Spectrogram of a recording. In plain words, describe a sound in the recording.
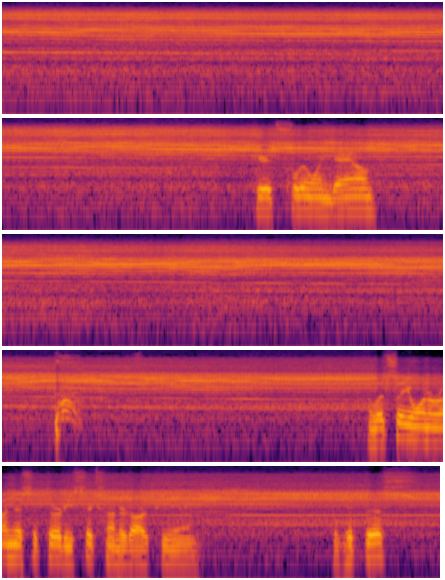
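An electric motor whines steadily, its pitch slowly falling.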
